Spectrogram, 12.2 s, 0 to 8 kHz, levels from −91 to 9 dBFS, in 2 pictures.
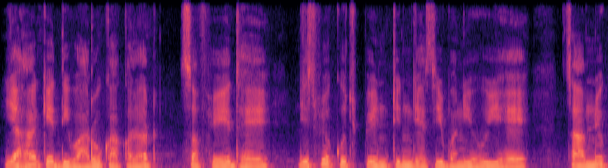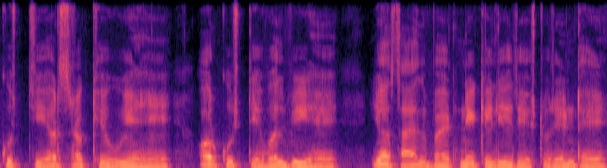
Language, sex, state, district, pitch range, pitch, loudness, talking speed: Hindi, male, Chhattisgarh, Rajnandgaon, 160-180 Hz, 170 Hz, -18 LUFS, 160 wpm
